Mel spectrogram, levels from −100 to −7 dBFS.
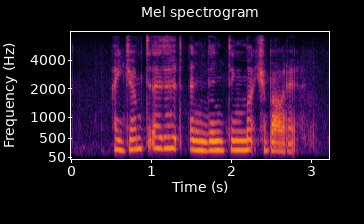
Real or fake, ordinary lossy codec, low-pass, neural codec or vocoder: fake; none; 7.2 kHz; codec, 16 kHz, 4 kbps, X-Codec, WavLM features, trained on Multilingual LibriSpeech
